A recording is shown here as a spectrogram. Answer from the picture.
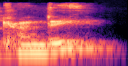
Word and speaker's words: Cundy: my name is cundy ju nde you were close my pronunciation was off I pronounced the E okay thank you Mr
